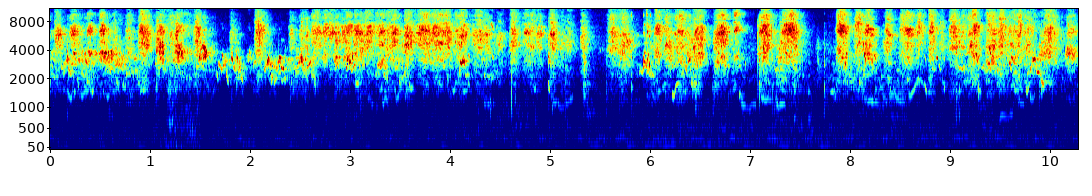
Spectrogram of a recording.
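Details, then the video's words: Several moody male budgerigars chattering and squawking in a steady stream of scratchy warbles and sharp chirps, an unbroken din over a low background hum. "MOODY MALE BUDGIES । মুডে থাকা মেল বাজরিগার পাখি।"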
